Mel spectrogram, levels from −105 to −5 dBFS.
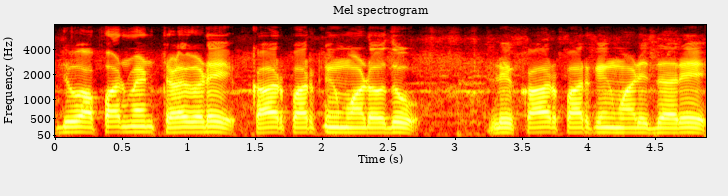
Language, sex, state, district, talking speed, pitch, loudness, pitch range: Kannada, male, Karnataka, Raichur, 135 wpm, 130 Hz, -15 LUFS, 130-135 Hz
